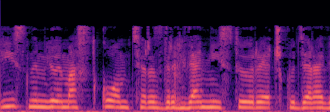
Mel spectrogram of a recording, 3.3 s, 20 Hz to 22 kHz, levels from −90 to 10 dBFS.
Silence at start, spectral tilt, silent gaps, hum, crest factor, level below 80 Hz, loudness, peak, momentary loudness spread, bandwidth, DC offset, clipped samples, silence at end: 0 s; -6 dB/octave; none; none; 12 dB; -42 dBFS; -19 LUFS; -6 dBFS; 4 LU; 8.8 kHz; under 0.1%; under 0.1%; 0 s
